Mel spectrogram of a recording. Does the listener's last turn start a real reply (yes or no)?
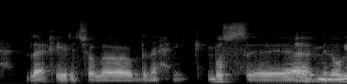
no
